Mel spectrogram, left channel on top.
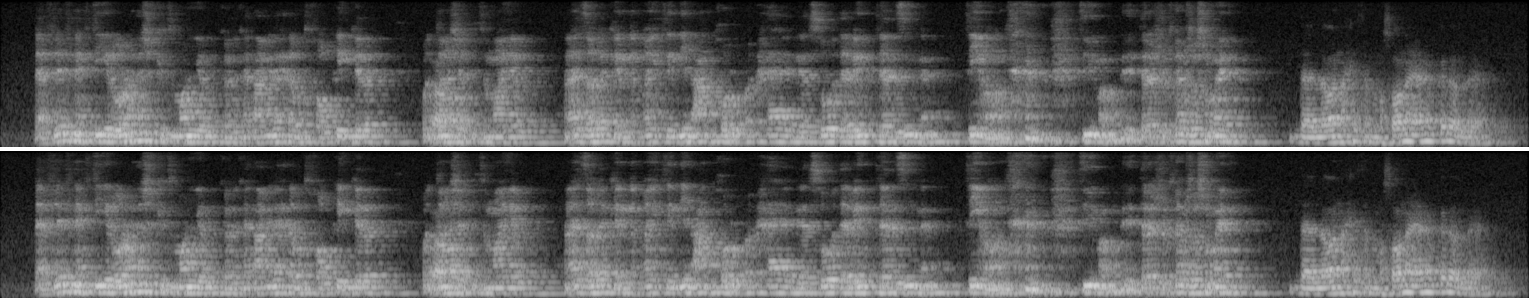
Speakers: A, on the left; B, on the left.
A: لا، فلفنا كتير ورحنا شركة المية كانوا كانت عاملين رحلة متفوقين كده ودونا
B: اه
A: شركة المية أنا عايز أقول لك إن مية النيل عن قرب حاجة سودة بنت زينة طينة <laughs> طينة أنت لو شفتها مش هتشرب
B: ده اللي هو ناحية المصانع يعني وكده ولا ايه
